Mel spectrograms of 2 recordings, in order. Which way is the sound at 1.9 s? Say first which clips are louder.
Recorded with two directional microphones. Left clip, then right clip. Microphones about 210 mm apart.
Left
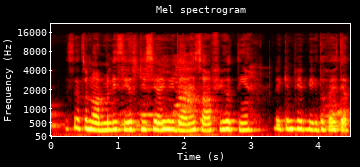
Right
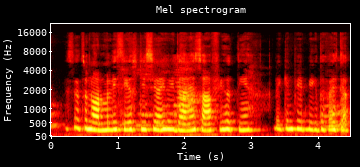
Right 1 dB; 45° right (ahead or behind).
